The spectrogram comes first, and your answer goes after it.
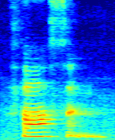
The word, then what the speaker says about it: fasten: It's normally silent in words that end in S-T-E-N. For example, christen, fasten, listen.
